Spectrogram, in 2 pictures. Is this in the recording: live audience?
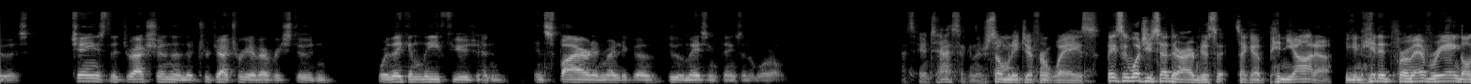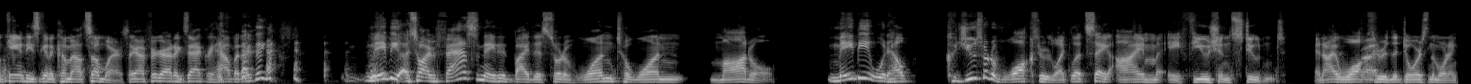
no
